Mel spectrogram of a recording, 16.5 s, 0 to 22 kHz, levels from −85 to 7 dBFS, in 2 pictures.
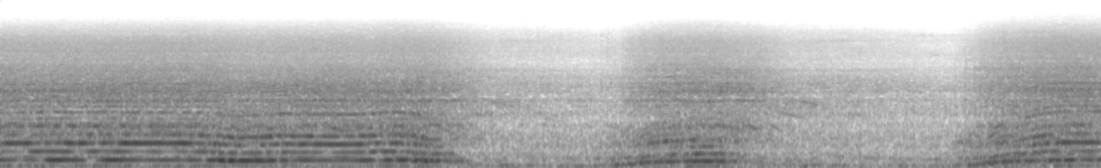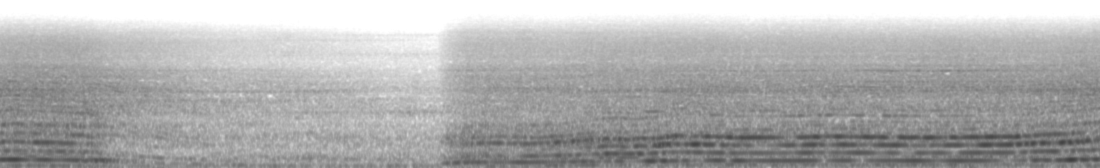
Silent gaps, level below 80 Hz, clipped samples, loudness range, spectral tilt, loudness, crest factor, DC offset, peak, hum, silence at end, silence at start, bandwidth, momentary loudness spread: none; -40 dBFS; under 0.1%; 8 LU; -5 dB/octave; -22 LUFS; 16 dB; under 0.1%; -8 dBFS; none; 0 s; 0 s; 13.5 kHz; 17 LU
